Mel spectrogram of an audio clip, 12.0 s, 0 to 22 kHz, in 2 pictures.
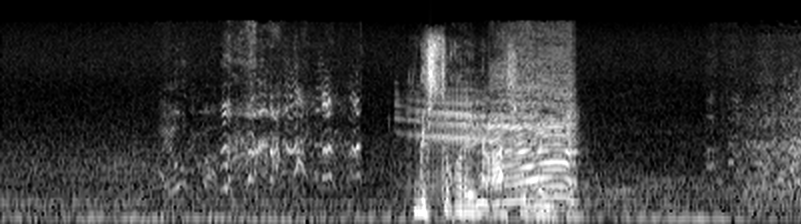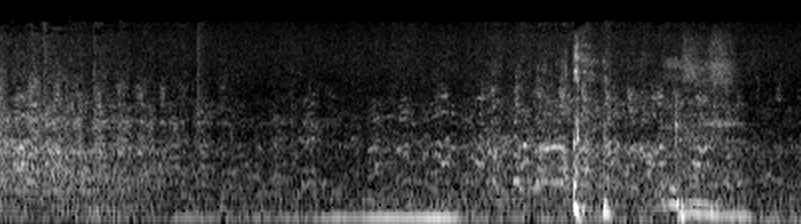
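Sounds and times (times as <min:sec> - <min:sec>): loud drawn-out vocal call: 0:02.9 - 0:04.4.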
